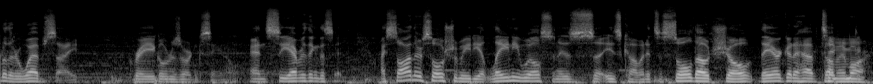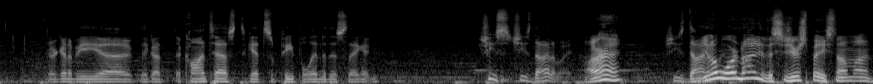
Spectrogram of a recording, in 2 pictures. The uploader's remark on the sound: LIVE from the Grey Eagle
